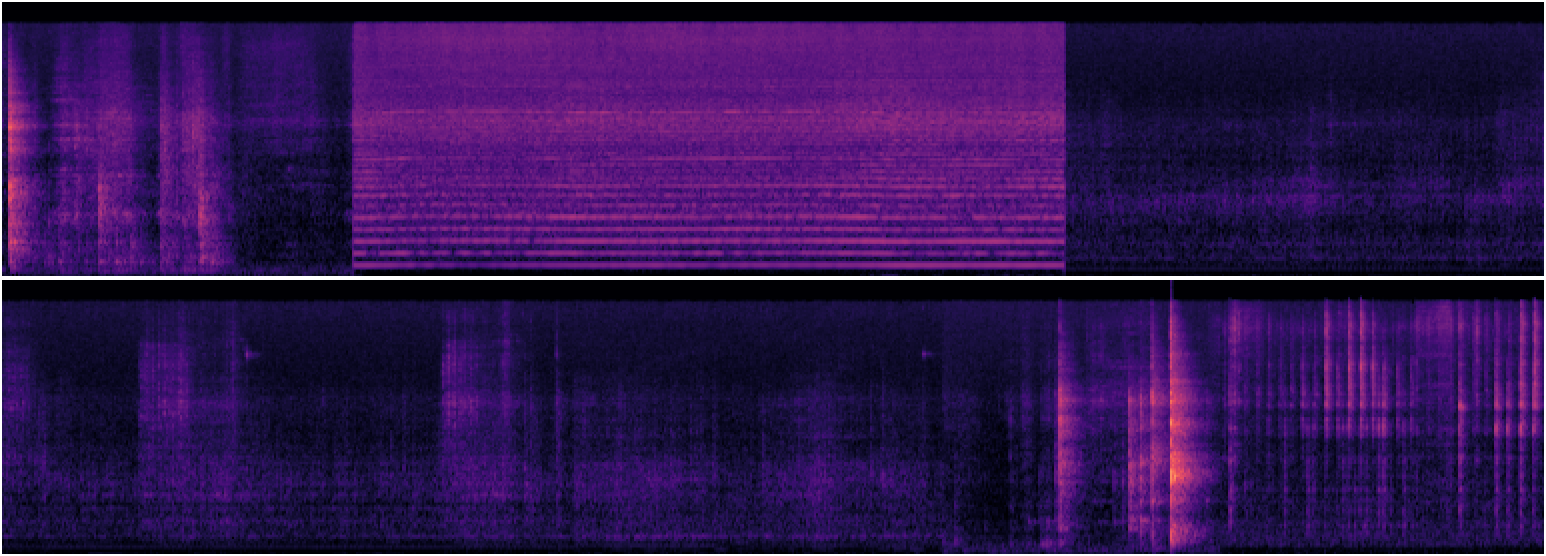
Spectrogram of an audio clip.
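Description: A block plane takes a few strokes, leveling dovetail tails flush with a drawer's front and back. Then a power-tool motor hums steadily for about seven seconds, starting and stopping abruptly. After a long quiet stretch of faint handling sounds, a burst of loud knocks comes near the end, followed by quick light clicks.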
